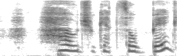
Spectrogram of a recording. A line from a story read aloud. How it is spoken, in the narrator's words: I gasped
